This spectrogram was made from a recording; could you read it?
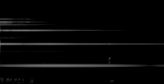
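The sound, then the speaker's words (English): A small bell rings once with a bright metallic strike, its clear tone lingering and slowly fading away; a faint soft rustle briefly interrupts midway through the decay. “I'll do this back and forth in the 15 minutes, but I'll stop my little bell now.”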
